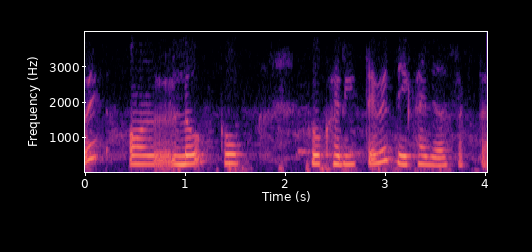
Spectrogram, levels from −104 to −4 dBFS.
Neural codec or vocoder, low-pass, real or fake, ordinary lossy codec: none; 3.6 kHz; real; Opus, 32 kbps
